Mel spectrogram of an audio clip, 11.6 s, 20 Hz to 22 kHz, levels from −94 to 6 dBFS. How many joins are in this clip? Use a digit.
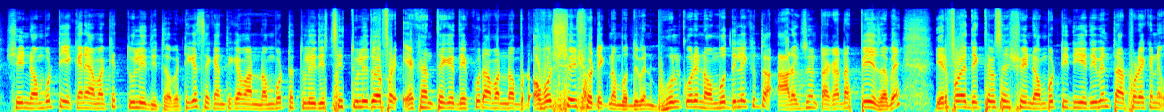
0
